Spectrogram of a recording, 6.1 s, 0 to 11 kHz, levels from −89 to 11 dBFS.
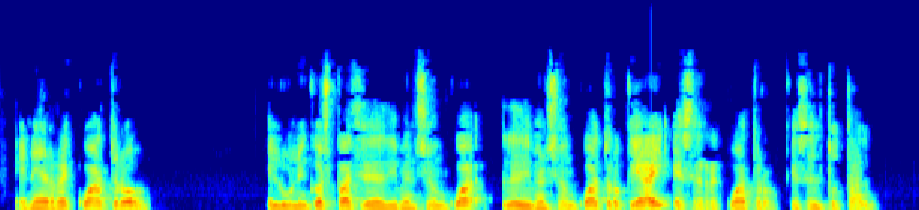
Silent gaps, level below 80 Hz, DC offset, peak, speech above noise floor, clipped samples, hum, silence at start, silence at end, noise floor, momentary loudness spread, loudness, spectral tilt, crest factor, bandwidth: none; -68 dBFS; under 0.1%; 0 dBFS; 59 dB; under 0.1%; none; 0.1 s; 0.3 s; -77 dBFS; 9 LU; -19 LUFS; -4.5 dB/octave; 20 dB; 8.2 kHz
